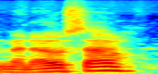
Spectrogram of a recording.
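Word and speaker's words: Miñoso: chico we got may my note is it minoso that's how you pronounce it all all right i'm gonna go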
